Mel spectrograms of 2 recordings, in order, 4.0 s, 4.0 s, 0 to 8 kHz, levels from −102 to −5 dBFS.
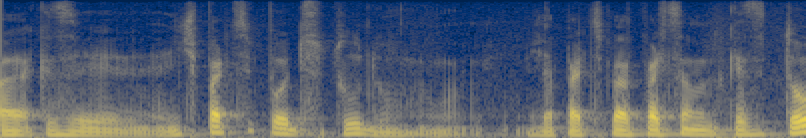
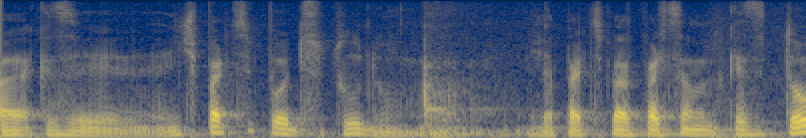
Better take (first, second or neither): first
